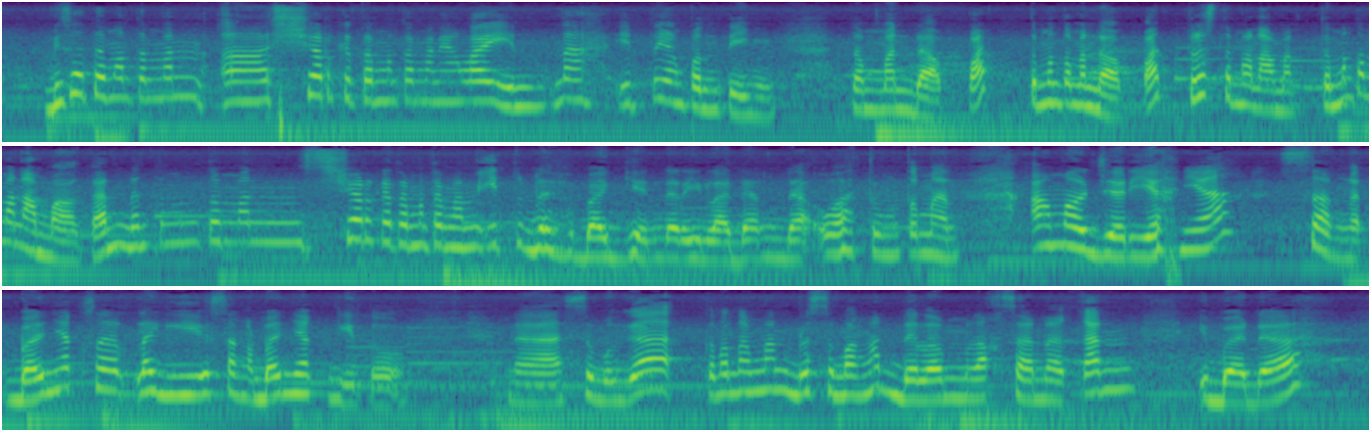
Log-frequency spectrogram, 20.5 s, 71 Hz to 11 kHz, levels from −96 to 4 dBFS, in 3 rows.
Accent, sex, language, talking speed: native, female, Indonesian, 140 wpm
